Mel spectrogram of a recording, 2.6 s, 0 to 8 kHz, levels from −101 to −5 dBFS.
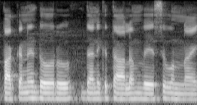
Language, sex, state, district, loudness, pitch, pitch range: Telugu, male, Telangana, Hyderabad, -19 LUFS, 120 Hz, 120-125 Hz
